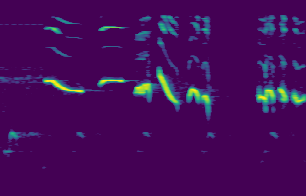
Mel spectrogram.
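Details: A female Oriental magpie-robin sings at dawn to provoke males, giving long clear whistles followed by slurred, descending notes and a final cluster of short warbled phrases.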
